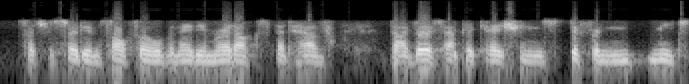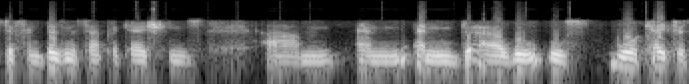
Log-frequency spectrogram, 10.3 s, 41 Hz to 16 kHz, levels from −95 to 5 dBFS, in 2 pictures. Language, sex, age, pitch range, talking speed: English, male, 30-49, 105-115 Hz, 135 wpm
